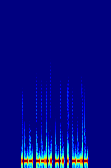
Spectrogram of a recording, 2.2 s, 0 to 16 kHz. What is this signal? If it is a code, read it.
Morse code, heard as a keyed tone, about 47 wpm, 700 Hz. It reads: W7DEQ
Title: USA Call Signs - 5 Characters - 50wpm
